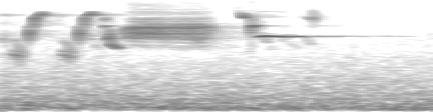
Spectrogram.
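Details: Unidentified bird in a small tree in a park on a July afternoon, giving short high chirps followed by a longer thin buzzy note, over a low background rumble.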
